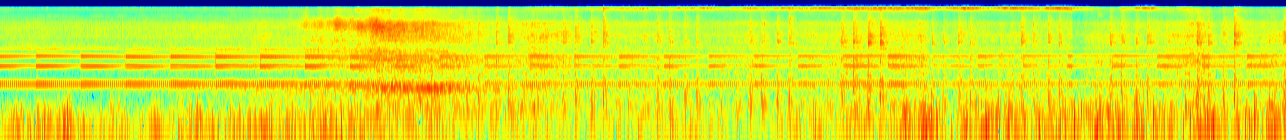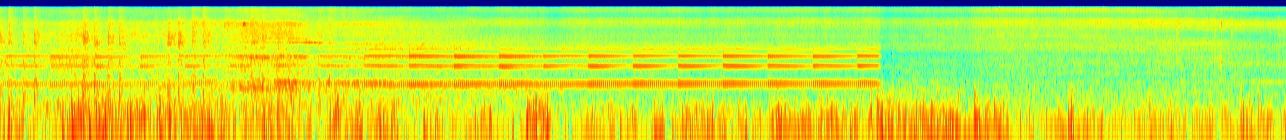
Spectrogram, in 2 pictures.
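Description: A Taiwan Railways push-pull Tze-Chiang express train passes through a level crossing, a long run of wheel rumble and clatter over the rail joints. The train's horn sounds about four seconds in and again briefly near the middle. The crossing's electronic warning bell rings steadily over it and cuts off about twenty-two seconds in as the barriers lift.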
